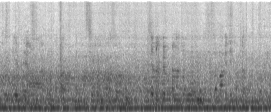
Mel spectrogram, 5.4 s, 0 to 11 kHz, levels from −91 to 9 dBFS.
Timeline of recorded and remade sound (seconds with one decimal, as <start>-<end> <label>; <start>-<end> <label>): 0.0-1.3 recorded; 1.3-4.5 remade; 4.5-5.4 recorded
